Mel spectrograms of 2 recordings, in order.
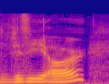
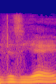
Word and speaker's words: VizieR: is called vizier and i'm assuming that's the correct pronunciation of this because they capitalized the r although i believe this again it was started in france and that should be vizier if i know my french which i don't but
